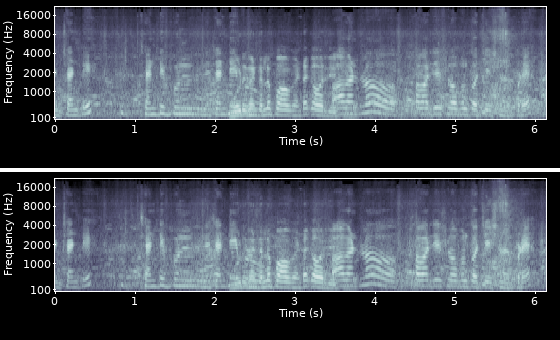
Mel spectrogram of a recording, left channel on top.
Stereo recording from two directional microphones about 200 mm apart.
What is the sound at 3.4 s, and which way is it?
Speech, 15° right (ahead or behind).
